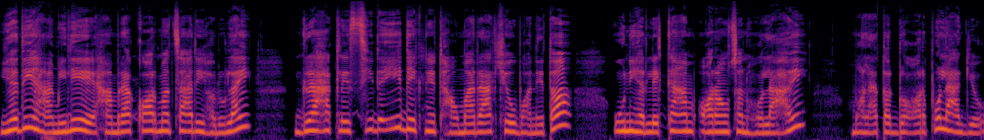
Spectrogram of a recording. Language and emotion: Nepali, fearful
